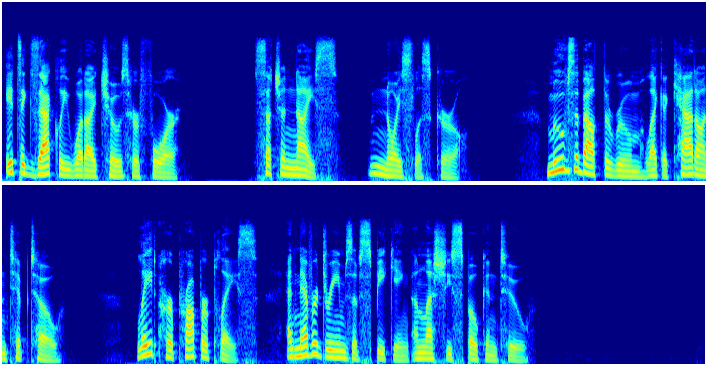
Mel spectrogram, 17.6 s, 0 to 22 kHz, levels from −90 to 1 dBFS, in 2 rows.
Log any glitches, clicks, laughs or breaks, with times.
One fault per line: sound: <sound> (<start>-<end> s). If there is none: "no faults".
no faults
